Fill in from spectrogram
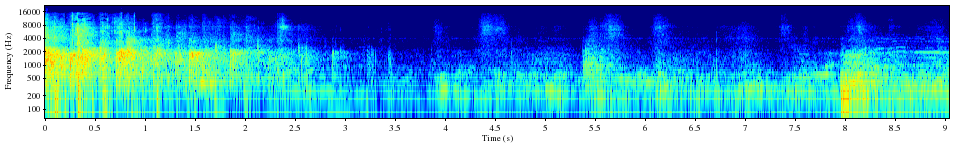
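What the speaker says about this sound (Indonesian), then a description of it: "tepuk tangan buat kelompok 2" A school class claps for a student group after its presentation in a religious education lesson, with a brisk burst of clapping at first that thins into scattered claps and talk, then picks up again near the end.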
